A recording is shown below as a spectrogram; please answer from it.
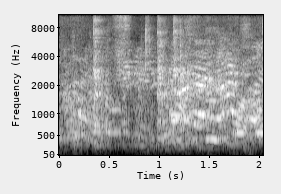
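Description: Indistinct chatter of several people talking over one another close to the microphone.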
